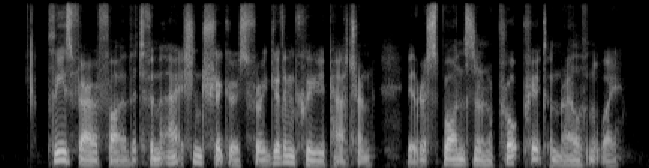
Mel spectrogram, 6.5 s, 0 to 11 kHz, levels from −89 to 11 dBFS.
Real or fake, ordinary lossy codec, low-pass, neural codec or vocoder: fake; none; 9.9 kHz; codec, 44.1 kHz, 2.6 kbps, SNAC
